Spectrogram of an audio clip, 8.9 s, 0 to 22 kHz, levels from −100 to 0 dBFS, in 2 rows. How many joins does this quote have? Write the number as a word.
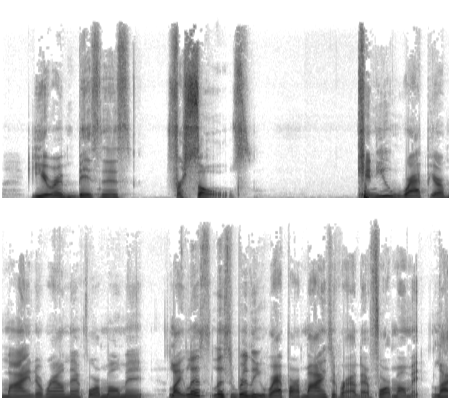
zero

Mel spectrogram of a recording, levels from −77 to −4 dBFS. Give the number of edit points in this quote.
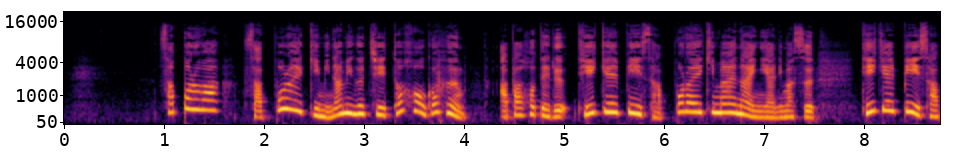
zero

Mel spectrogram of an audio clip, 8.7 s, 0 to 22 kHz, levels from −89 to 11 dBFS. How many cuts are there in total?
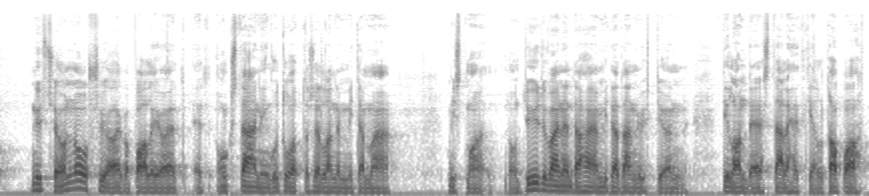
zero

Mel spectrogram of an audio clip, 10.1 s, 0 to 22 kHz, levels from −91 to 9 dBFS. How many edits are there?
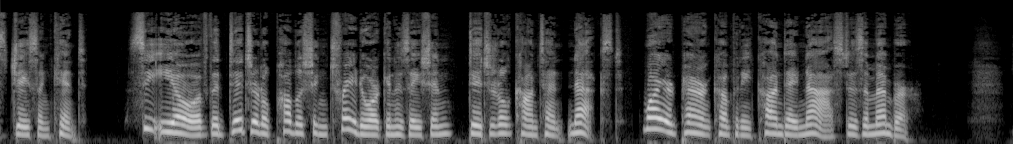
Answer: one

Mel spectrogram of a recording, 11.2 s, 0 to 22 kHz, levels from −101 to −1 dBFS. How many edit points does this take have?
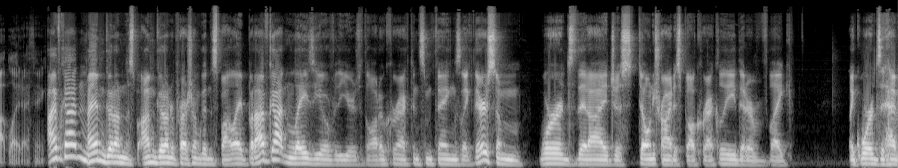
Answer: three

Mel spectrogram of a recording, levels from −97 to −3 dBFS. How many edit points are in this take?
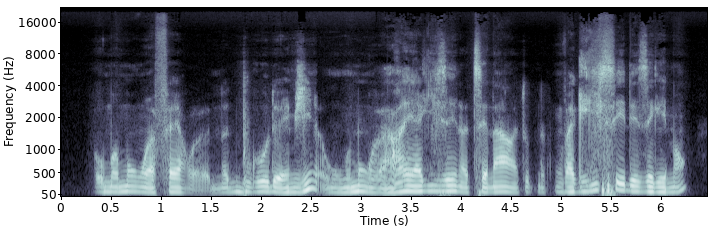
two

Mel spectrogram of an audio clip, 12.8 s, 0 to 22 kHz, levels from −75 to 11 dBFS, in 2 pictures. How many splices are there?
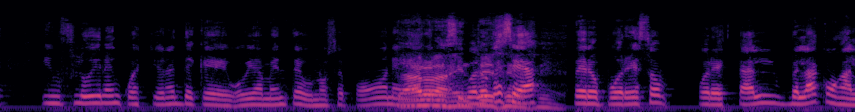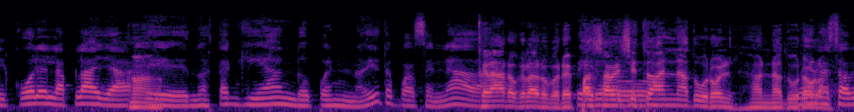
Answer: one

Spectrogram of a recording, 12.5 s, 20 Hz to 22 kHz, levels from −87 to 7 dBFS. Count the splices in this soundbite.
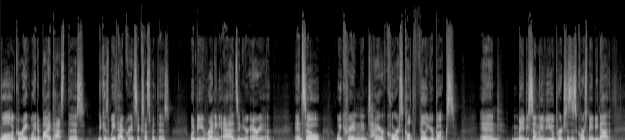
zero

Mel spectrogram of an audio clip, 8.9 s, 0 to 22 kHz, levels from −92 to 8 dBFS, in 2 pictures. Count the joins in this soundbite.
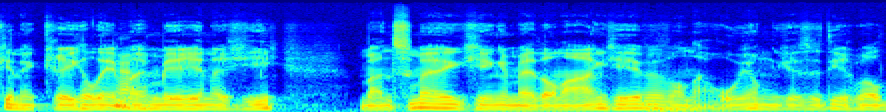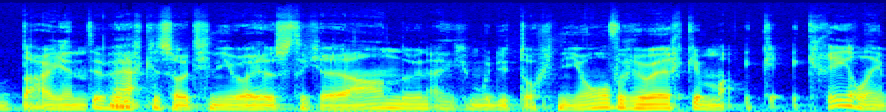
three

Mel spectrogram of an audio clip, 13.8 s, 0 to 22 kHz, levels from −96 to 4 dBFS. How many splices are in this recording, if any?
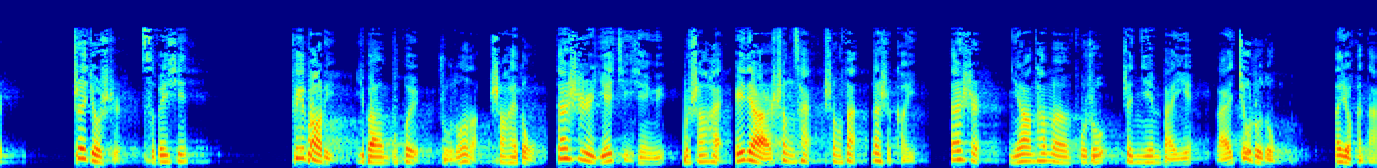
four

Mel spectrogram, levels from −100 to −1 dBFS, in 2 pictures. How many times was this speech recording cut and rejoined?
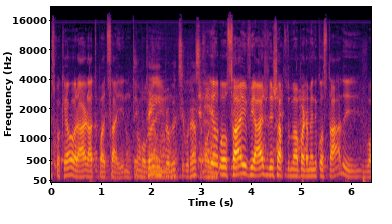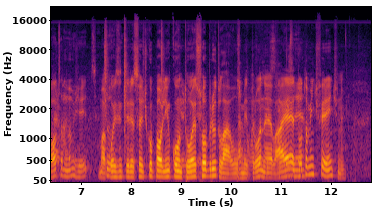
four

